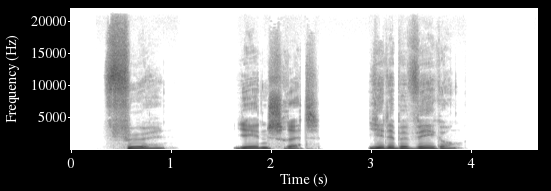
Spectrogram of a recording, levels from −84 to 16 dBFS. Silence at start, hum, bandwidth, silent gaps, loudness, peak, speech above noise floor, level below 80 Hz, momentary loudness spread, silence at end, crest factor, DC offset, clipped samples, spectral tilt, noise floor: 0.35 s; none; over 20 kHz; 1.11-1.62 s; -20 LUFS; -4 dBFS; over 71 dB; -76 dBFS; 15 LU; 0.8 s; 18 dB; under 0.1%; under 0.1%; -5 dB/octave; under -90 dBFS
